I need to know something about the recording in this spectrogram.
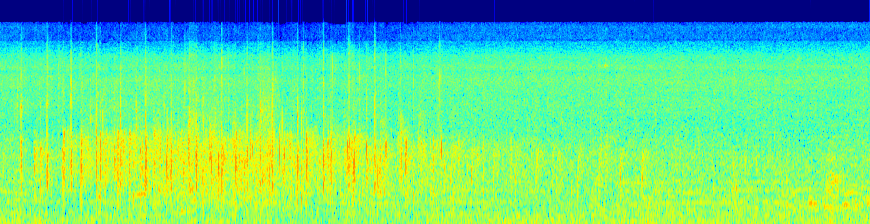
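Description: A small crowd applauding, with individual hand claps audible, building over the first second and dying away about halfway through.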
